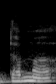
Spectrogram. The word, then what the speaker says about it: dhamma: a word about dhamma the dhamma of course is the pali pronunciation of the word dharma which generally has a lot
